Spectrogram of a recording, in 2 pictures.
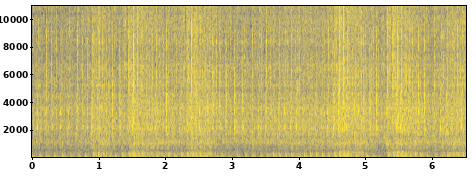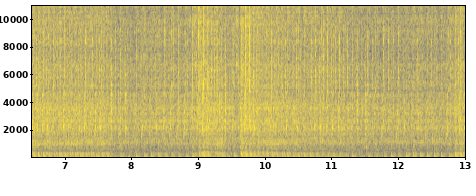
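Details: Yamaha Jupiter Z motorcycle engine: loud, rapid clattering "tek tek" knock over the idle, sharpening with each throttle blip; worn, loose connecting rod is the main cause, fixed by replacing rod and using original crankshaft bearings.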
